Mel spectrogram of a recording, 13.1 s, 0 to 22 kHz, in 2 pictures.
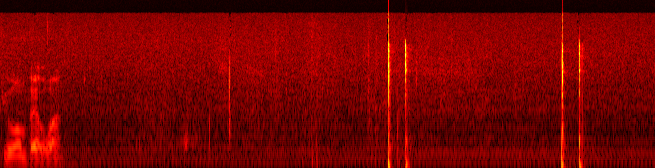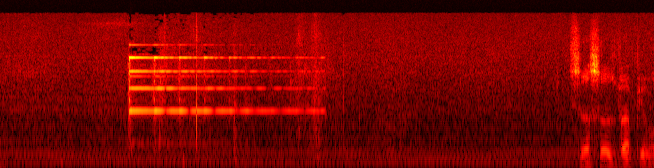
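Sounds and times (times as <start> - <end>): mouse clicks: 3.9 - 4.2, 5.6 - 5.9
ringing bell chime: 7.8 - 9.9.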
